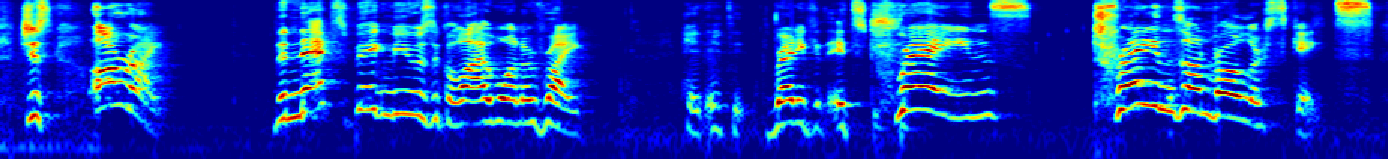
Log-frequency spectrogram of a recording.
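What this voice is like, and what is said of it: Poor imitation of another person's voice. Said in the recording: “terrible Andrew Lloyd Webber impression ... I thought he was British”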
